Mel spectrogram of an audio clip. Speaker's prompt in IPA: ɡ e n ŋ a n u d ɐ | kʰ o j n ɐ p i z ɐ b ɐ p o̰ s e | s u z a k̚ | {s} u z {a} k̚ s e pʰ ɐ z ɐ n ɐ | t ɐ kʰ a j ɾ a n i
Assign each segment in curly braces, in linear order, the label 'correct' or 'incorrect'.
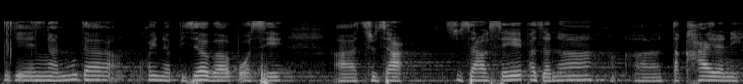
correct, correct

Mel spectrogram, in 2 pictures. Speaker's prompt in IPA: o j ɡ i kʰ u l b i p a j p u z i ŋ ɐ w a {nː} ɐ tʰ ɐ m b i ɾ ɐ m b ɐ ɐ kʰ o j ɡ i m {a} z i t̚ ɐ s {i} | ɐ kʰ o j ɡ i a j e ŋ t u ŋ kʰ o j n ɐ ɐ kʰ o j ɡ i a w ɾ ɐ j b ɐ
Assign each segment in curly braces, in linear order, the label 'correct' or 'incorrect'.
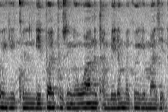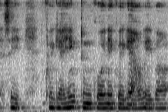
incorrect, correct, correct

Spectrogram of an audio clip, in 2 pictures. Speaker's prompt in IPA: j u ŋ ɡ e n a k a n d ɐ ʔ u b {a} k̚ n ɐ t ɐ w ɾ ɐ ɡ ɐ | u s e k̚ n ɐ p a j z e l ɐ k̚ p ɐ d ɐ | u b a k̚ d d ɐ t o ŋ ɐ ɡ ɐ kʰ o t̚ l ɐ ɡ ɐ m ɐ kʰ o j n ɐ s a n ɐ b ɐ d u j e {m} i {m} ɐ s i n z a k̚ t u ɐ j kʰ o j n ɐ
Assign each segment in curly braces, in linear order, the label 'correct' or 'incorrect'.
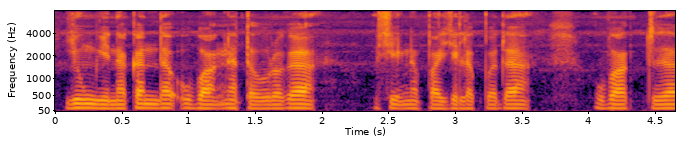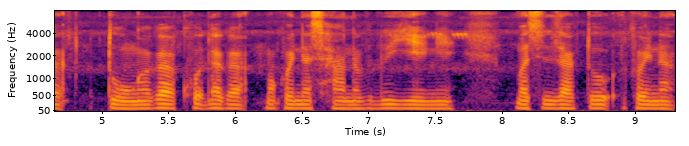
correct, incorrect, correct

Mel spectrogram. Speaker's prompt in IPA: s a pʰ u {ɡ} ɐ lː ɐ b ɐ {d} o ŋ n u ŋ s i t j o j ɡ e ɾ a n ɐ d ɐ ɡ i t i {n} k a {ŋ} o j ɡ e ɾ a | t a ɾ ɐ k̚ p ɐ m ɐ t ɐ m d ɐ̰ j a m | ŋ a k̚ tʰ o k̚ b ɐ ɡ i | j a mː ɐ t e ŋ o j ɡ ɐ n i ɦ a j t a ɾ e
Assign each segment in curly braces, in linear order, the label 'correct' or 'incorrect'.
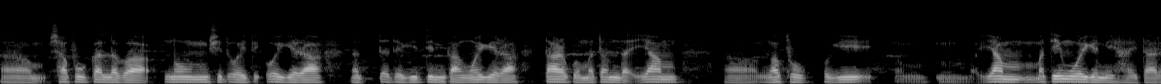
incorrect, incorrect, correct, correct

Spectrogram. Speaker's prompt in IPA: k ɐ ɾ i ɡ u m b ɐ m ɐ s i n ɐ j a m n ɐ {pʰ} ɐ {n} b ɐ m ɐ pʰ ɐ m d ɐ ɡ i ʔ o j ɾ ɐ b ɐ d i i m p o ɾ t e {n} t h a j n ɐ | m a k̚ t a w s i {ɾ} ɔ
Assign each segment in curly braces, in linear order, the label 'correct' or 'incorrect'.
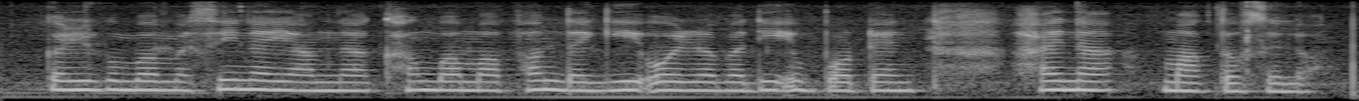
incorrect, incorrect, correct, incorrect

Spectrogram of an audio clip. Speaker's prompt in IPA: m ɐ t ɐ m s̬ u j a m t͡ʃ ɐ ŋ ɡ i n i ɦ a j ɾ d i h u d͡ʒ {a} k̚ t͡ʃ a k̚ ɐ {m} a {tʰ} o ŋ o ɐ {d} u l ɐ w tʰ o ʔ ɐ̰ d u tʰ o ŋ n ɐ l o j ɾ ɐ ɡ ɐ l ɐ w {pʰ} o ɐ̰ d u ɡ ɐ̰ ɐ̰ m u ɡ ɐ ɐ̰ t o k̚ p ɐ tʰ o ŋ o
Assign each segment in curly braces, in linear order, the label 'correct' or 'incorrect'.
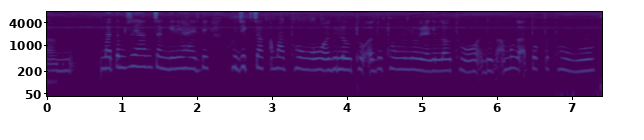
incorrect, correct, correct, correct, incorrect

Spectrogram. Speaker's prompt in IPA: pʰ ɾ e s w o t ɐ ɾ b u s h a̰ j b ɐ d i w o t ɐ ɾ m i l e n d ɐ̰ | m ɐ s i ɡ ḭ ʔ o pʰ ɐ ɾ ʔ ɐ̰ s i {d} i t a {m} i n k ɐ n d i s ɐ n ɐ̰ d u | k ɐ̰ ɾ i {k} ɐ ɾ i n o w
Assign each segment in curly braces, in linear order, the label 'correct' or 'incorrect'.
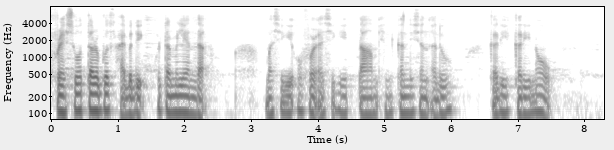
incorrect, correct, correct

